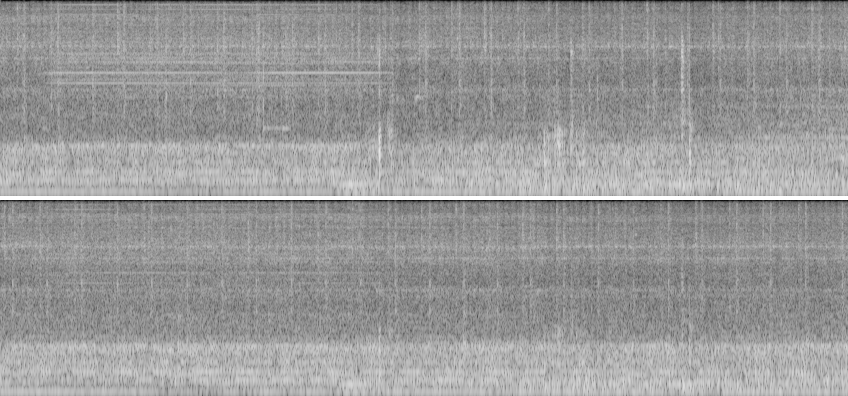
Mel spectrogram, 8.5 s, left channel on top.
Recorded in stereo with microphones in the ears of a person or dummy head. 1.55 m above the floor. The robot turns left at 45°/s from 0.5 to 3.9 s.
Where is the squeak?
30° left (ahead or behind); by 8.5 s 20° left (ahead or behind).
